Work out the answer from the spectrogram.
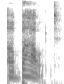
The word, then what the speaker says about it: about: Notice how the first syllable, it's an a, turns into awah or an uh, it's unstressed. about.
